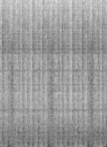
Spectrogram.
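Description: Hard trance DJ mix in a breakdown: the bass drum has dropped out, leaving a dense hissing build with a fast, even run of hits.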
